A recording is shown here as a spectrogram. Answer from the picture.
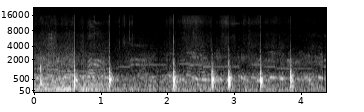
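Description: A heavy curved cleaver chopping emperor fish flesh into chunks on a wooden block: about eight sharp knocks at an uneven pace.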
